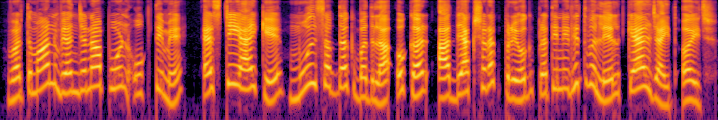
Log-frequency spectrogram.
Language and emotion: Maithili, neutral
